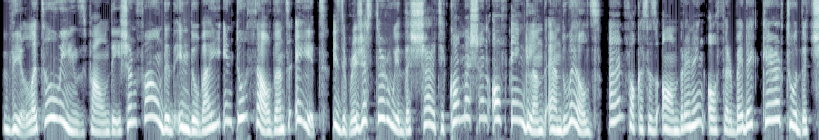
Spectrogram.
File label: English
